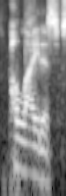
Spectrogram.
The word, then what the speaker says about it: Paulides: So, missing 411 is a story set by a guy named David Paulides, who also Paulides, is that how you say it? – Paulides.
